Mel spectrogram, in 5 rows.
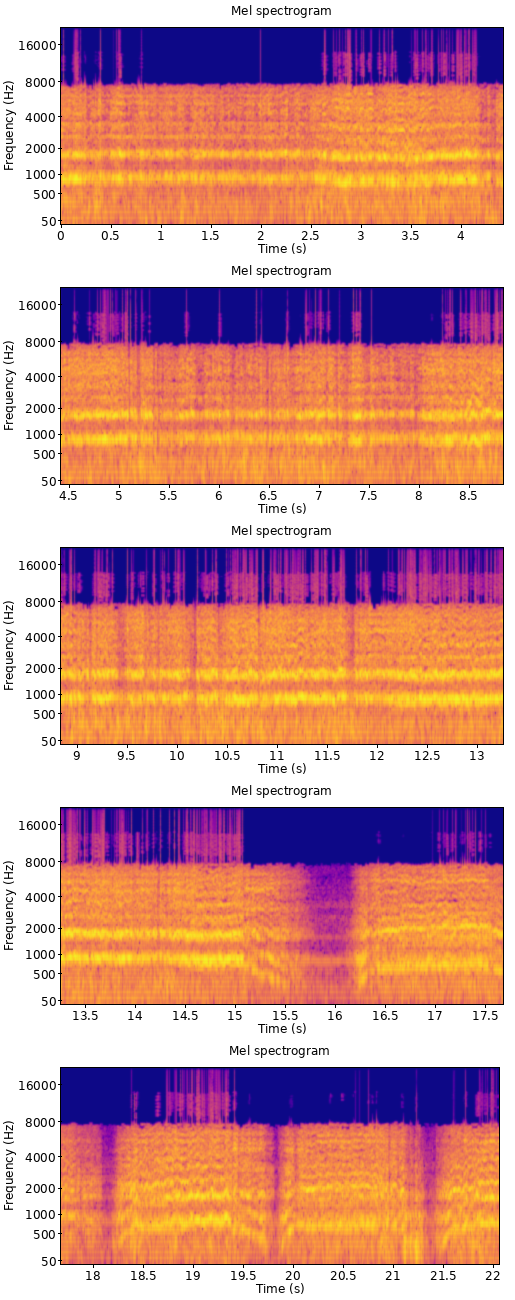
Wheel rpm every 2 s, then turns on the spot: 230, 230, 220, 230, 220, 230, 220, 170, 110, 130, 120.
none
